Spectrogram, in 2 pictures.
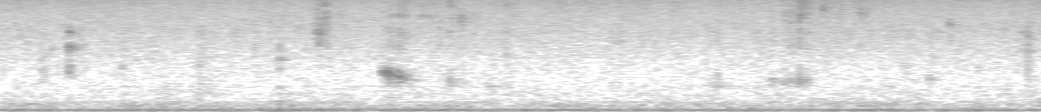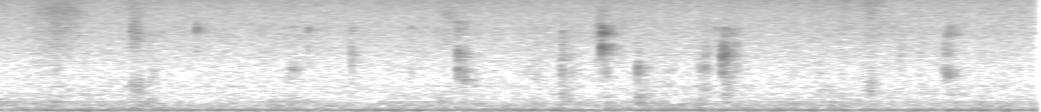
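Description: Faint closed-mouth chewing of a mouthful of pizza: soft, scattered mouth clicks over a low steady hum.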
